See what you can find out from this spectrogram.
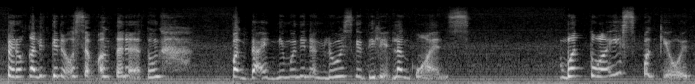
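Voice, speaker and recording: Very high-voiced anxious sweetheart. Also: female voice, normal speed, a little hiss or hum. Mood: earnest confessing. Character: anxious, pleading young sweetheart confessing to her love. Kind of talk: Filipino radio drama acting.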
